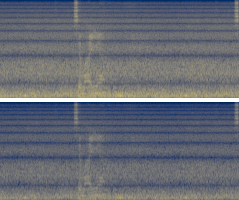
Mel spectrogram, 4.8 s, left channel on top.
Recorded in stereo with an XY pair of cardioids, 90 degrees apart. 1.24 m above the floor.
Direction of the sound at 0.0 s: 60° left.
